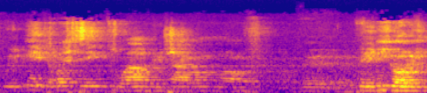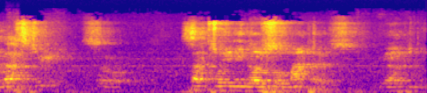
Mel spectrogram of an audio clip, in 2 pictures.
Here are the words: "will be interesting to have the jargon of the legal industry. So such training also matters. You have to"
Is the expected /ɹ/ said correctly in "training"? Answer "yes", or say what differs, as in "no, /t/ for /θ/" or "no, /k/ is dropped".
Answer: no, /w/ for /ɹ/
